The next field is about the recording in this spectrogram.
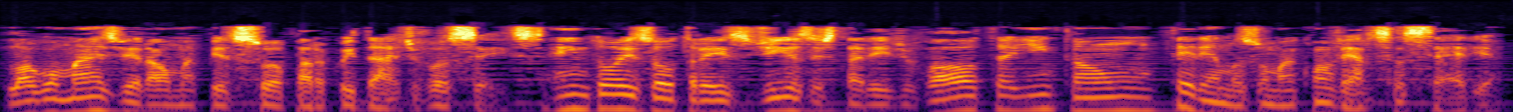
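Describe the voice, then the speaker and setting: Brief: a weary father, very deep voice, calm and firm, dull lo-fi audio drama sound with faint music. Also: normal speed, few pauses. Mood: reassuring. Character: troubled father, middle-aged, tired and serious.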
